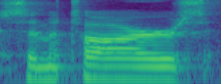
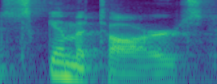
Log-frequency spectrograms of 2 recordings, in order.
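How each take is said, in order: First: The c is silent, giving a soft s. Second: The c is sounded as a hard k. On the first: The speaker calls it right. "scimitar is the actual pronunciation" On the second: The speaker calls it wrong. "I've been pronouncing the C with a hard C"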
